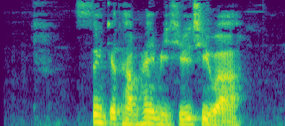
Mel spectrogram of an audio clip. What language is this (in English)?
Thai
